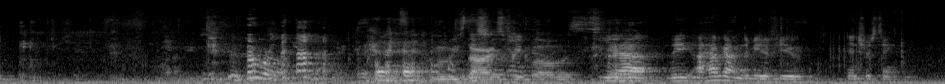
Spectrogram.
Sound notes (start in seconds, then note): 1.5 panel chattering; 2.0 panel laughing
